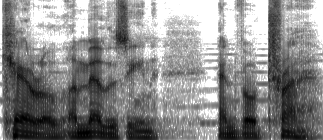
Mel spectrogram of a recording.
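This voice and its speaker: Video game chief justice, centuries old: very low voice, solemn, earnest, formal delivery. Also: male voice, moderate pace, fairly bright tone. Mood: solemn, restrained. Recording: game music behind.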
